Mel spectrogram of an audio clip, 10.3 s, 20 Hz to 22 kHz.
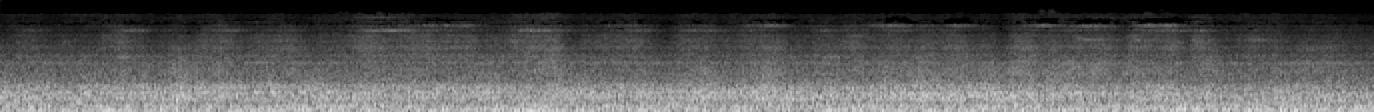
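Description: Breda 3000-series Metrorail subway car running between stations, heard from inside: a steady, loud rumble of wheels on rail with a faint click now and then.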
